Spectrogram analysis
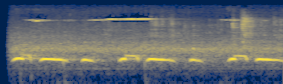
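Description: A dove gives soft, low, hollow coos in a repeated three-note phrase, about eight notes in four seconds, over a faint hiss and a thin high whine.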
